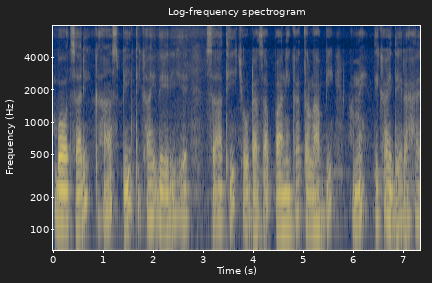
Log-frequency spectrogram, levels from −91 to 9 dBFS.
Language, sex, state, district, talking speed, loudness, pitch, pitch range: Hindi, male, Himachal Pradesh, Shimla, 170 wpm, -22 LUFS, 115 Hz, 110-120 Hz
